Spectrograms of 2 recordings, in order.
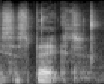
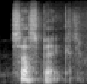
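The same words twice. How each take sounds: First: The stress falls on the second syllable. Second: The stress falls on the first syllable. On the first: The speaker calls it wrong. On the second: The speaker calls it right.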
